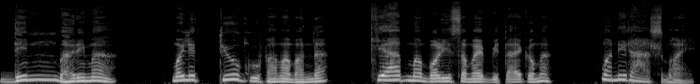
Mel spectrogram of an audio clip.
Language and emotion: Nepali, sad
